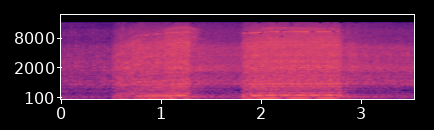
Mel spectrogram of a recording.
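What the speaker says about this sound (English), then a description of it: "So let's see what it sounds like it starts." A Volvo truck engine in a driving video game starts up, rumbling for under a second, cutting out briefly, then starting again with a steady idle drone before fading, with no one talking.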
